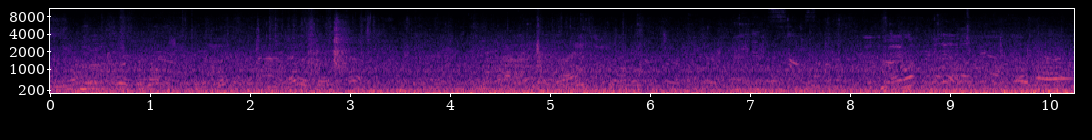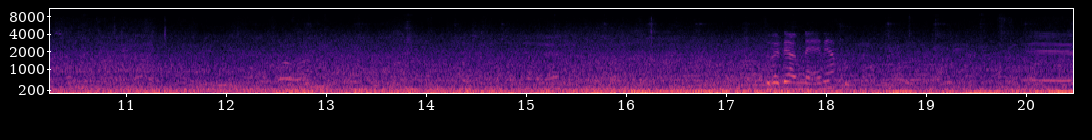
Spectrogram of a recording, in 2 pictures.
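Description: Wind rumbles steadily across an open outdoor space.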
